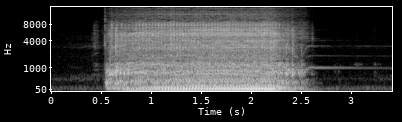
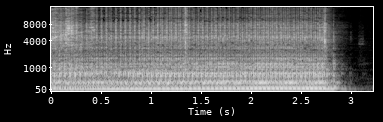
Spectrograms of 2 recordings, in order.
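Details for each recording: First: Nice and smooth. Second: Proxxon mini scroll saw with added arm hinge, running with blade lifted clear: fast, choppy rattling stroke with an uneven beat; blade tension too tight, smoother after loosening.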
